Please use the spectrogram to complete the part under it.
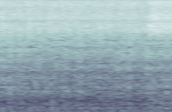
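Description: Cut pieces of fish dropped into hot oil for a Kerala-style meen fry give a steady, close, bright sizzling hiss that stays continuous throughout and swells slightly at the very end, with no voices.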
